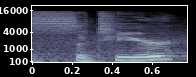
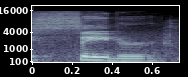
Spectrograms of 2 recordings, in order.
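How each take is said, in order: First: The stress is on the second syllable. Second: The stress is on the first syllable. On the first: "with the stress on the second syllable instead of the first" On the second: "I heard somebody say satyr one time"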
